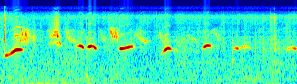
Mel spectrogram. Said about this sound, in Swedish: Det är inte klokt vad jag kan vissla bra.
